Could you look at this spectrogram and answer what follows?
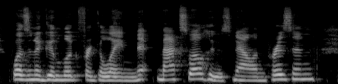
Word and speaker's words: Ghislaine: H is silent and the S is silent. So it's Ghislaine Maxwell.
